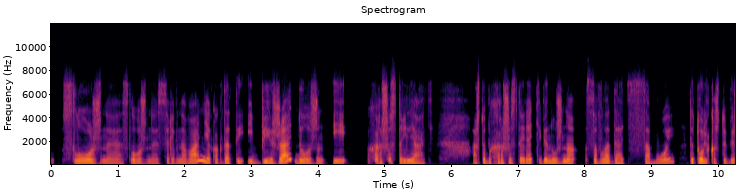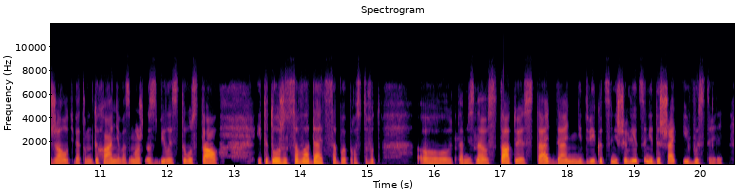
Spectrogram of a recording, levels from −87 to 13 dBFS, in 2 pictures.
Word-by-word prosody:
сложное 135 -8 0
сложное 130 -4 -5
соревнование, 135 - +1
когда 145 0 -3
ты 150 +3 -5
и 175 0 -4
бежать 160 +6 +4
должен, 175 - -1
и 185 +1 -1 0.3
хорошо 165 +2 -4
стрелять. 175 -9 -1 0.6
А - - -5
чтобы - - -3
хорошо 170 0 -4
стрелять, 175 +8 -1
тебе 160 -9 0
нужно 165 +1 +1
совладать 155 -4 -2
с - - -20
собой. 140 - -3 0.2
Ты 165 - 0
только 175 -4 +4
что 135 0 -8
бежал, 155 +3 0
у - - -6
тебя 135 -3 -6
там 125 0 -7
дыхание, 140 -3 +2
возможно, 140 +3 -4
сбилось, 135 -1 -4
ты 155 - -2
устал, 145 -4 +5 0.6
и - - -6
ты 175 - -2
должен 175 -3 +5
совладать 170 -3 +4
с - - -18
собой. 140 -2 -3
Просто 145 +4 -12
вот, 150 - -8 0.5
э, 135 -1 -1
там, 140 - -2
не 140 - -4
знаю, 135 -3 +1
статуей 145 -5 +4
стать, 240 - +1
да, 155 +1 +1
не 145 -1 -2
двигаться, 165 0 -3
не 150 - 0
шевелиться, 170 +5 0
не 155 - +3
дышать 195 +7 +1
и 165 - -1
выстрелить. 140 - -7
150 Hz, 160 wpm, -24 LUFS, 135-170 Hz, 0.6 s, устал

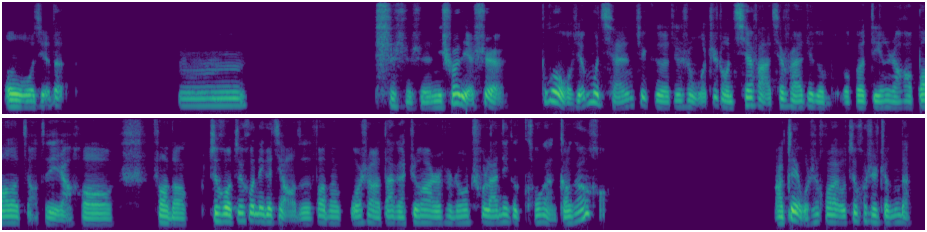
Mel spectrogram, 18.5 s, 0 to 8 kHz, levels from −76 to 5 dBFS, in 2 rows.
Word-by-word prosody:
我 135 - +6
我 125 - +3
觉 - - -2
得 - - -4 1.1
嗯。 150 +1 -4 1.3
是 - - +3
是 - - -4
是， 115 0 -3
你 125 +1 +2
说 395 - +5
得 365 - +8
也 420 - +3
是。 435 +5 +1 0.3
不 - - -7
过 445 - +6
我 - - -1
觉 - - +1
得 - - -4
目 410 - +2
前 140 - -3
这 - - -3
个 120 -3 0
就 130 +2 -4
是 130 - -6
我 - - -2
这 165 - -4
种 130 -5 +1
切 160 +7 +4
法 160 - -2
切 150 - -1
出 140 - -7
来 120 -1 +1
这 135 +2 -1
个 120 -1 0 0.2
萝 115 - -4
卜 125 +1 +2
丁， 120 +1 -1
然 115 -2 -4
后 120 0 -5
包 130 +1 +2
到 130 -1 +2
饺 - - -11
子 120 - -7
里， 115 - +2
然 100 - -2
后 110 -1 0 0.4
放 135 -3 +2
到 110 -1 -1 0.2
最 165 - +4
后 155 -1 +8
最 165 - 0
后 170 - +2
那 155 - +3
个 150 - +5
饺 - - -2
子 115 +1 -3
放 135 +3 -1
到 125 -1 -2
锅 - - -2
上， 135 -3 -2
大 130 +2 -2
概 125 -1 -1
蒸 135 +3 0
20 130 -2 +1
分 130 0 -6
钟 130 +2 -2
出 140 - -3
来 135 -1 +3
那 150 - -1
个 135 - -1
口 140 +3 -5
感 140 -8 -3
刚 125 +3 +1
刚 320 - +1
好。 - - -11 1.7
啊， - - +3
对， 400 - +7
我 - - 0
是 150 - -6
后 155 - -1
来 145 - +1
我 130 - +1
最 170 - -1
后 165 - -6
是 145 -3 0
蒸 135 +1 -2
的。 - - -4
135 Hz, 280 characters per minute, -27 LUFS, 125-150 Hz, 1.7 s, 得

